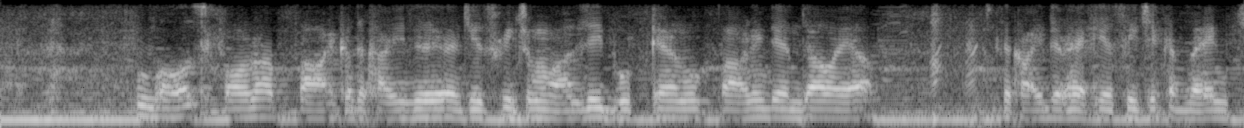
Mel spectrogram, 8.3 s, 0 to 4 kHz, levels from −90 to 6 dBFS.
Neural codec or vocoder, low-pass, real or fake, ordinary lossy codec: codec, 24 kHz, 0.9 kbps, WavTokenizer, medium music audio release; 3.6 kHz; fake; none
